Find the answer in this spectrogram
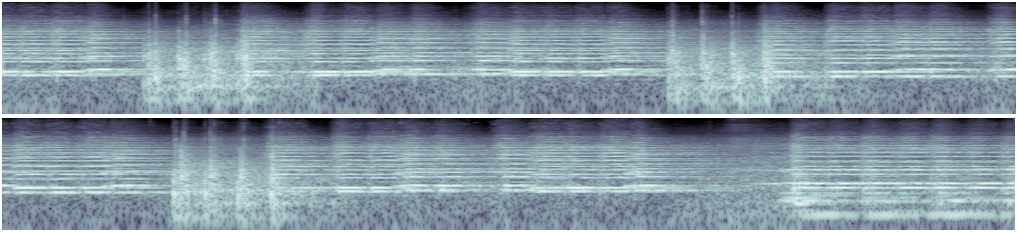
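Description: A string orchestra of violins, cellos and double basses playing, with sharp accented strokes about every four seconds over held notes. Near the end the sound briefly drops away, then the low strings come in.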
